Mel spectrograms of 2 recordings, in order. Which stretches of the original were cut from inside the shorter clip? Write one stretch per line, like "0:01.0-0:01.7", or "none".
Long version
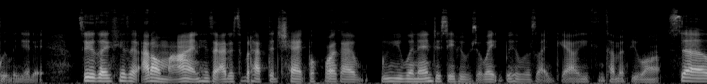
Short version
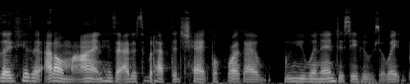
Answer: none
